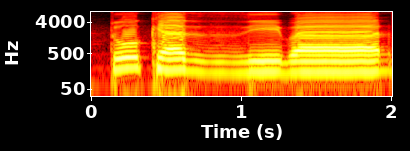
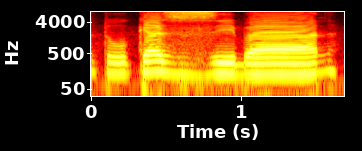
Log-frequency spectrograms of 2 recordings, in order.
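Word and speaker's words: تُكَذِّبَانِ: Tukadziban. Pada lafal zal hati-hati ya, Teman-teman. Jangan sampai dibaca dengan zai, jangan tukazziban. Sering terjadi yaitu mengganti huruf dzal zai.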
